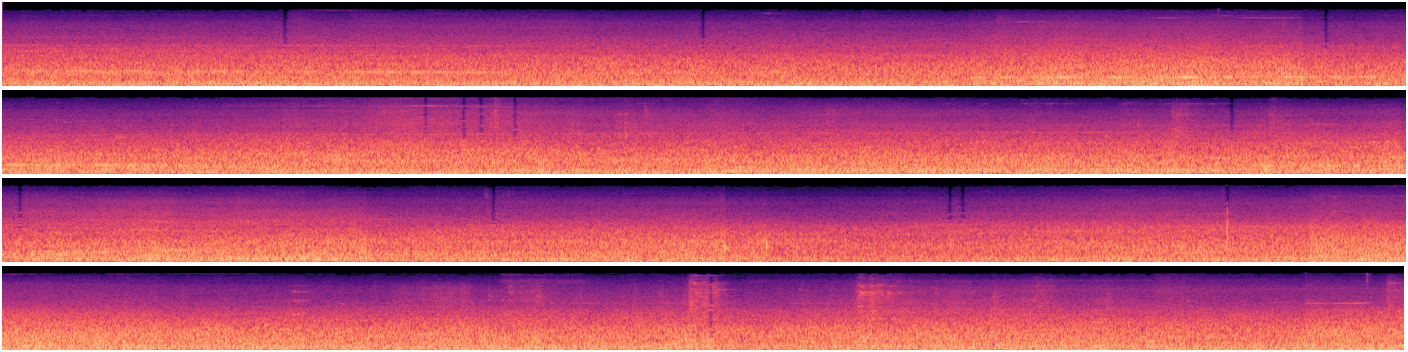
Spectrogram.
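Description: Busy street traffic, with double-decker buses driving past close by; the noise holds steady, dipping briefly about two thirds of the way through.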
